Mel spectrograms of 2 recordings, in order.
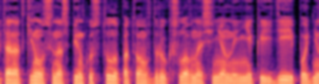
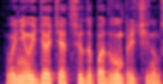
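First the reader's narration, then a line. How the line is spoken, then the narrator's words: Very calm. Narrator (Russian): сказал очень спокойно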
